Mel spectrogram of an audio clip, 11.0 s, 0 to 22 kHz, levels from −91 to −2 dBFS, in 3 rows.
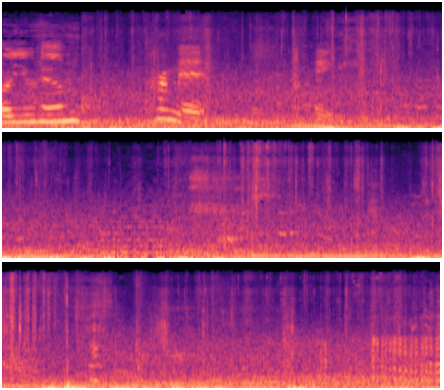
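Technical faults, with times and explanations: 4.49 to 5.04 s, robotic sound from repeated short buffers: for just over half a second the sound turns into a rigid, metallic buzz at a fixed 200 Hz that still loosely traces the original contour. The likely cause is audio arriving too seldom, so playback fills the gaps by looping the last fragment, about 5 ms long, while roughly half of the real material is skipped. Each repeat restarts on that period, imposing the steady 200 Hz pitch.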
